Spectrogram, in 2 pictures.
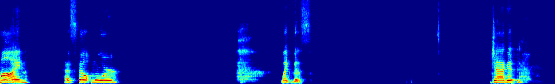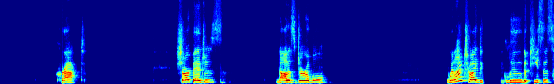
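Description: An older woman speaks calmly and clearly into a close microphone, in short phrases with pauses.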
